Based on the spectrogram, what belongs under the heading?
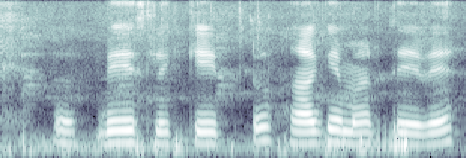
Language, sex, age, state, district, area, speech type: Kannada, female, 30-45, Karnataka, Dakshina Kannada, rural, spontaneous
